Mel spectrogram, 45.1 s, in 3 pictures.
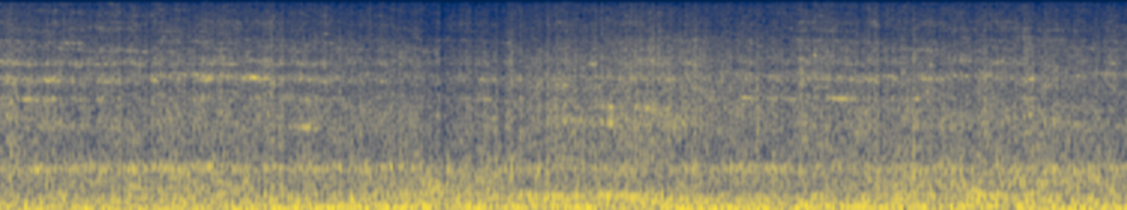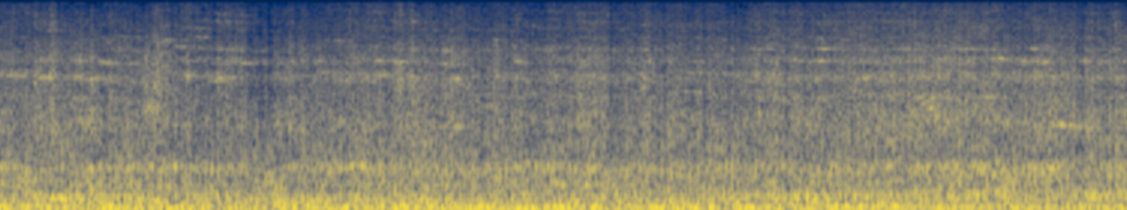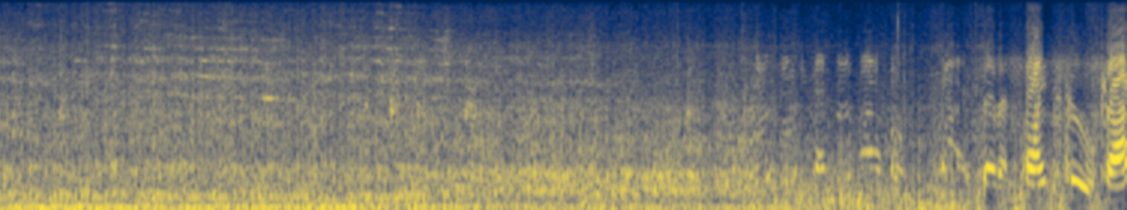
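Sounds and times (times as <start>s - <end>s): high-pitched wheel squeal: 0.0s - 4.5s, 7.8s - 22.5s
train wheels rumbling on rail: 0.0s - 45.0s.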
